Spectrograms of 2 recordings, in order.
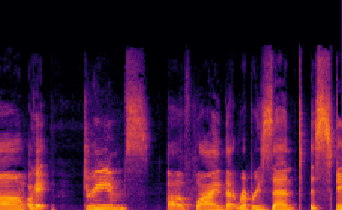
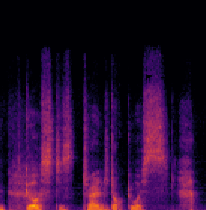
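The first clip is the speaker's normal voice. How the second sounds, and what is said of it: Put-on accent, poorly done. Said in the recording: “Love your accent. ... You like my accent. ... I'm terrible at this.”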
